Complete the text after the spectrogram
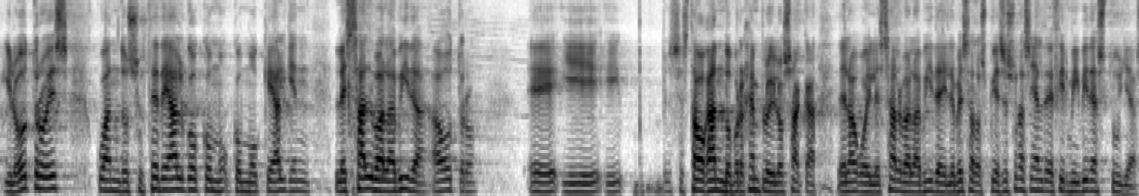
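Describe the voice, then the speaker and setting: A middle-aged man with a Spanish accent from Spain preaches a sermon in a church sanctuary. His voice is a little high and animated; he often repeats words and climbs to emphatic peaks.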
